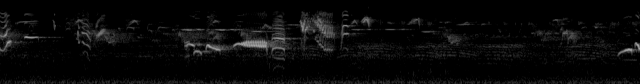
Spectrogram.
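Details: Blackbird in the dawn chorus, 8 December 2019: a short fluted warble rises and drops mid-clip, surrounded by thick high-pitched twittering and trills from other birds, with faint low rumble underneath.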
